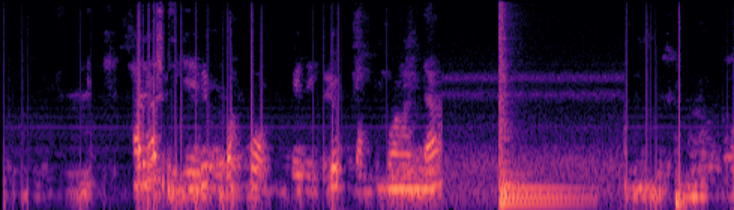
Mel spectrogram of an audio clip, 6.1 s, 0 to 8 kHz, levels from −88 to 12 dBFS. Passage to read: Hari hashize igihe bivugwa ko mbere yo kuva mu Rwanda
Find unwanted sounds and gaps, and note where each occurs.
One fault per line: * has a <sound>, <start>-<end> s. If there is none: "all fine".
* has a dropout, 1.4-1.4 s
* has a thud, 4.2-5.0 s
